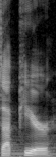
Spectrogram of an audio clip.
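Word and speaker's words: סַפִּיר: The Hebrew word sapphire, pronounced sapir, can either be translated as sapphire or lapis lazuli.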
